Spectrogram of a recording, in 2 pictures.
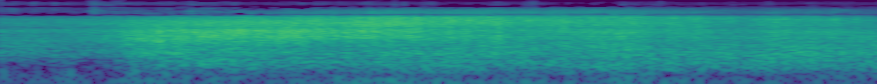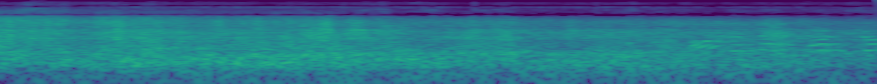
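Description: A Concorde jet passing at an airshow in Gloucestershire with its smoke on, giving a loud, steady roar that fills the whole stretch, and wind buffets the microphone.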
